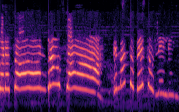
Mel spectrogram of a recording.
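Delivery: rosa said very high and stretched out. Sending kisses to Lili: Sailor Chibi Moon voice. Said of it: "te voy a mandar besitos con Sailor Chibi Moon".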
